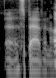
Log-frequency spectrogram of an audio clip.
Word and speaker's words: Spavinaw: How do you say that? – It's Spavinaw, but they have the statue of him in Commerce.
